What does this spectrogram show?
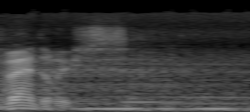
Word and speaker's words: Vindrus: Mon nom se prononce Vindrus.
